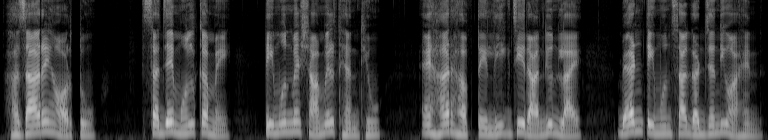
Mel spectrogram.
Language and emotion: Sindhi, neutral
